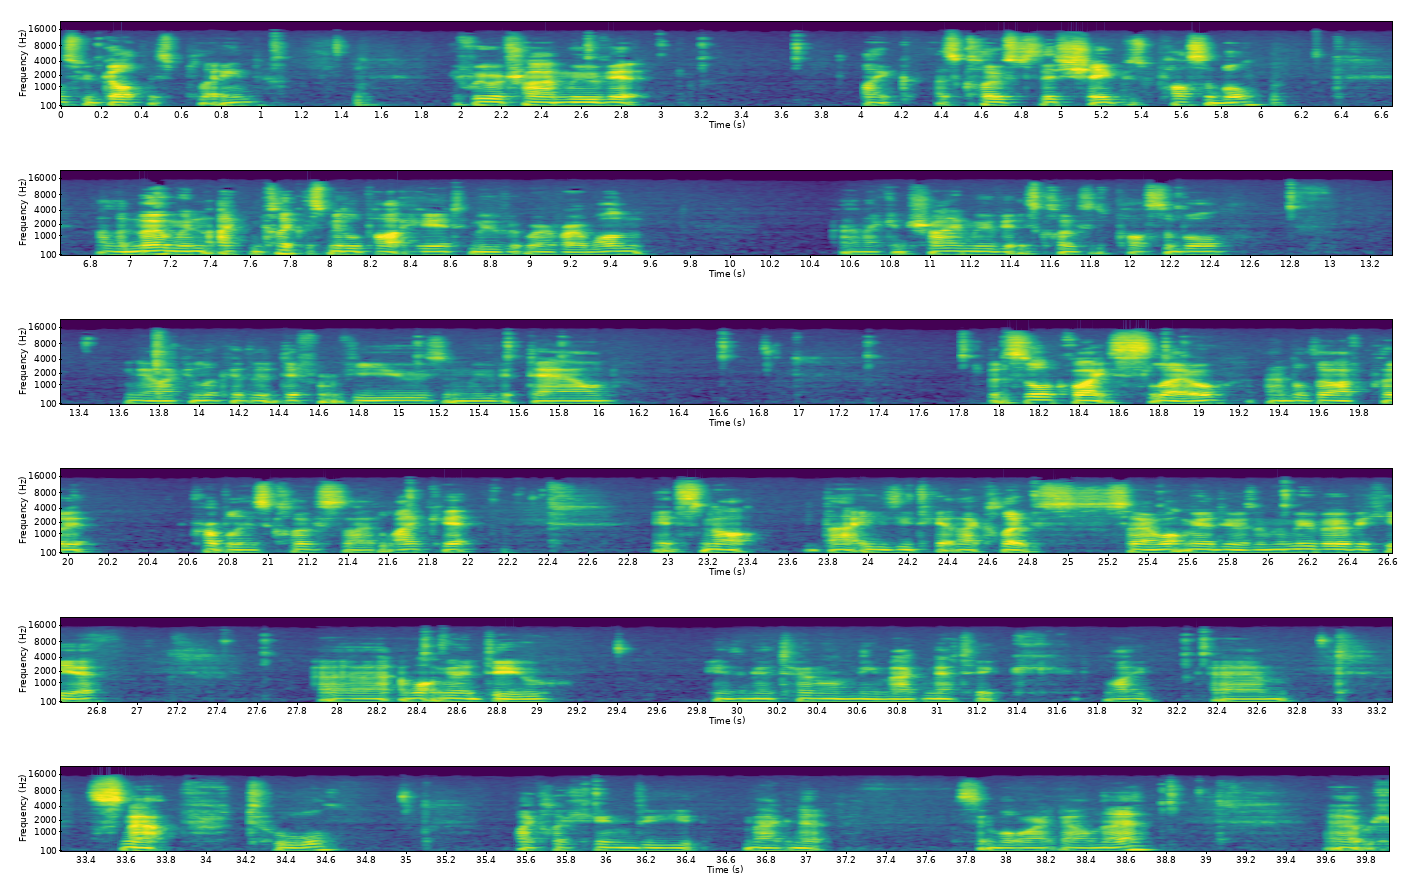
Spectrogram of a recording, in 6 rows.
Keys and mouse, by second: 0.3 click, 2.4 click, 2.9 z, 3.3 middle click, 7.3 click, 12.4 click, 13.9 KP_1, 14.0 click, 15.2-19.4 drag, 18.2 middle click, 19.4-20.8 middle drag, 23.3 click, 25.6 click, 27.8 middle click, 32.3 click, 36.0 click, 38.9 click.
